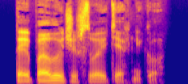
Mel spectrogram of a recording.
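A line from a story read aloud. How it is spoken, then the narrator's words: Deep bass voice. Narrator (Russian): спустя пару секунд пробасил Зубров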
